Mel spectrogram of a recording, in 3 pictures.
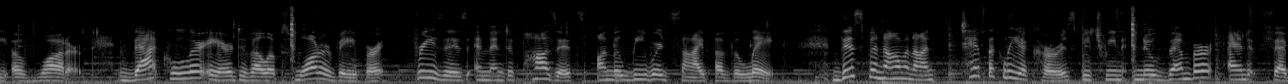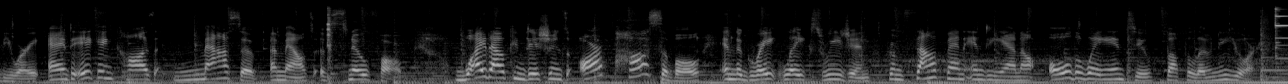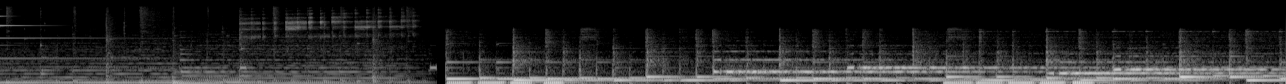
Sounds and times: New-age music: 25.0s - 38.6s.

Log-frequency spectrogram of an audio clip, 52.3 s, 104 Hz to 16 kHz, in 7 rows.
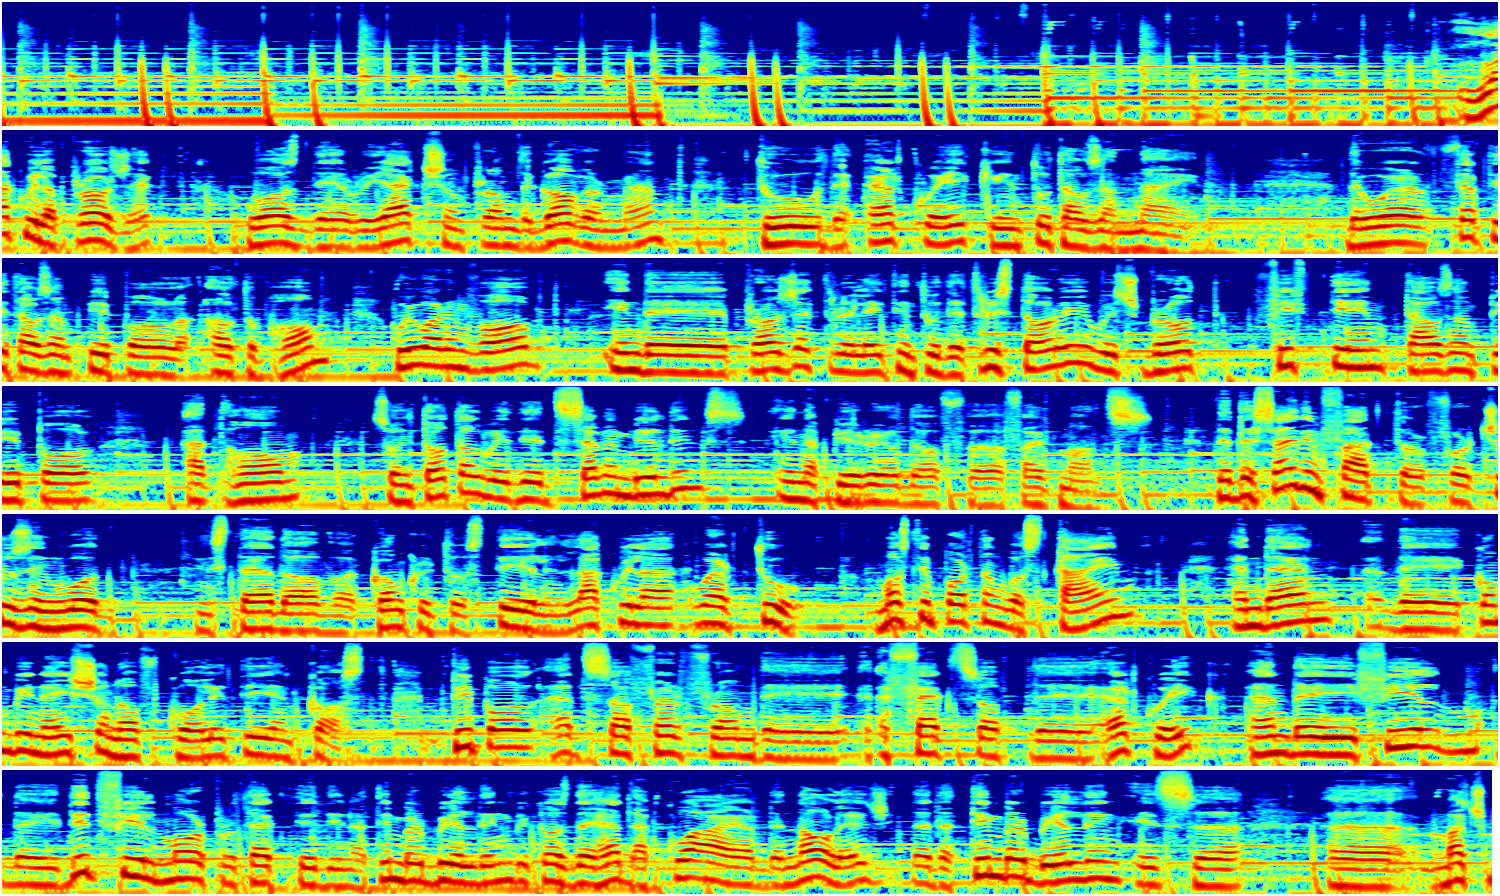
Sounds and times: Music: 0.0s - 52.3s
Speech: 7.3s - 13.5s, 14.2s - 52.3s.

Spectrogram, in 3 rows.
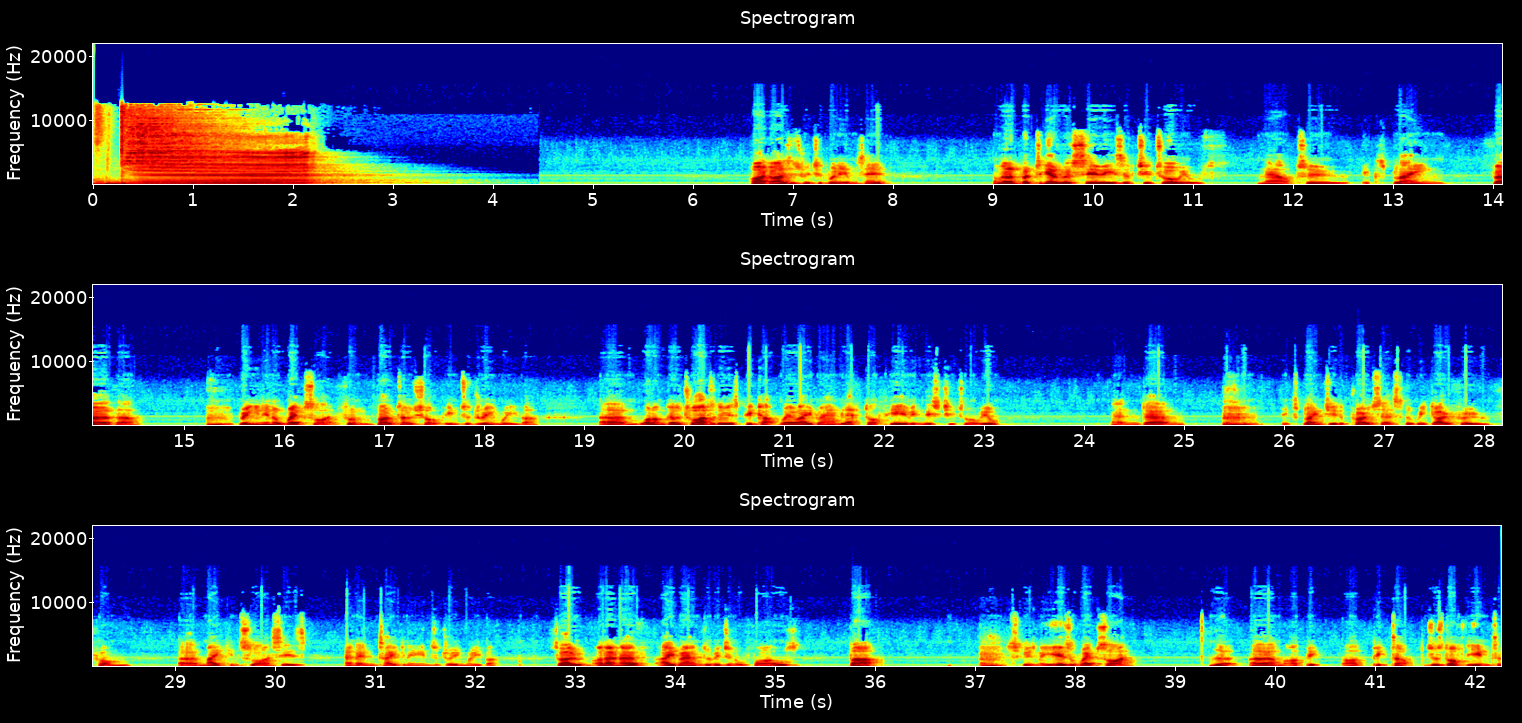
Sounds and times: Speech: 6.6s - 8.0s, 9.0s - 14.6s, 15.2s - 18.6s, 19.2s - 23.2s, 24.3s - 36.1s, 37.1s - 38.7s, 39.3s - 42.2s.

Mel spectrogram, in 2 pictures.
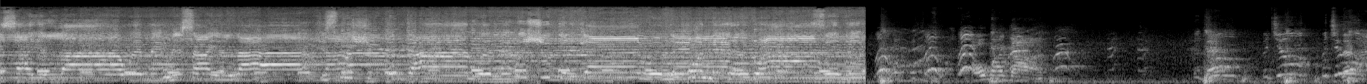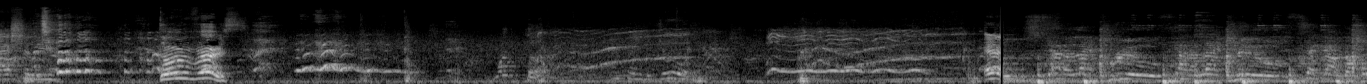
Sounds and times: Music: 0.0s - 8.7s, 23.7s - 27.3s.

